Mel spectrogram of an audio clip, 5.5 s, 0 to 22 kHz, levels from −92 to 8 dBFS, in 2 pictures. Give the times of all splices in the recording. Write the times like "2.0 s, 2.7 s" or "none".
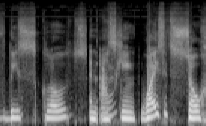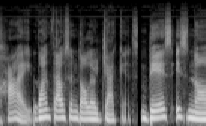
3.1 s, 4.5 s

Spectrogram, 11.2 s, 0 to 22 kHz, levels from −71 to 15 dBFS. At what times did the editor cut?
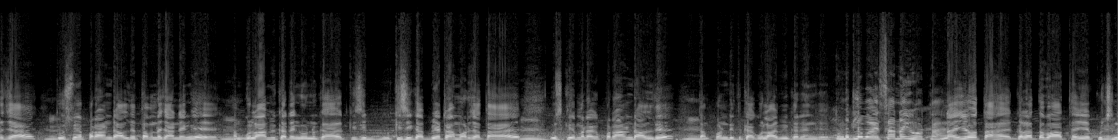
none

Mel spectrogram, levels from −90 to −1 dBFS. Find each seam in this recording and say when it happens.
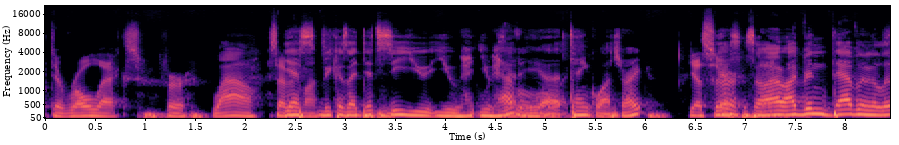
4.8 s

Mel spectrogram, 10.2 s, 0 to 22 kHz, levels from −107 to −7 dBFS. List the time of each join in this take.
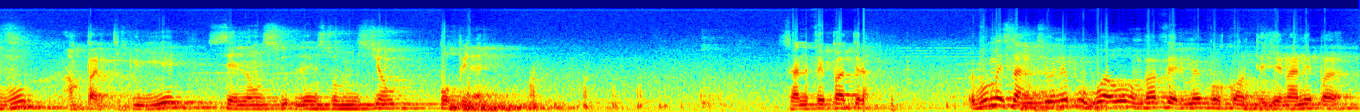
6.5 s

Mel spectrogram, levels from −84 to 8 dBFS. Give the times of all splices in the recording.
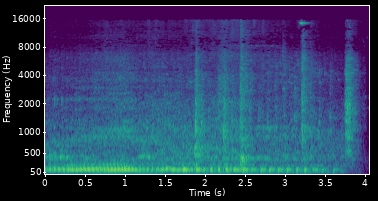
none

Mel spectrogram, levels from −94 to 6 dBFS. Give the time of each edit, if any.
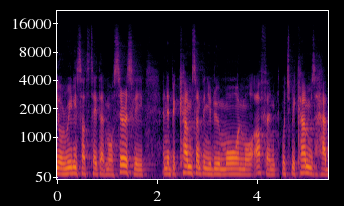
4.5 s

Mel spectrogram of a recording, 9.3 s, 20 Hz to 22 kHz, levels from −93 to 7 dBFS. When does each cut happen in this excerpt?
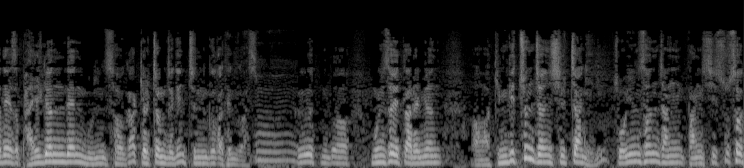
none

